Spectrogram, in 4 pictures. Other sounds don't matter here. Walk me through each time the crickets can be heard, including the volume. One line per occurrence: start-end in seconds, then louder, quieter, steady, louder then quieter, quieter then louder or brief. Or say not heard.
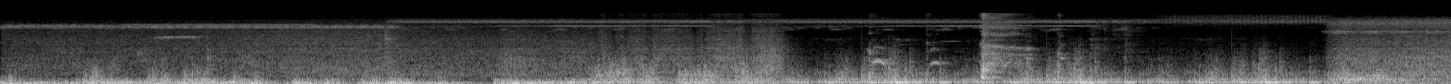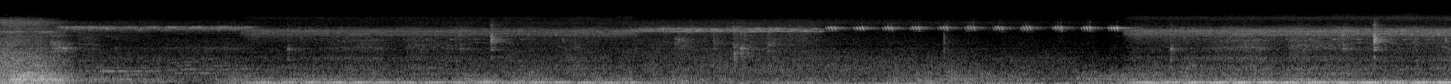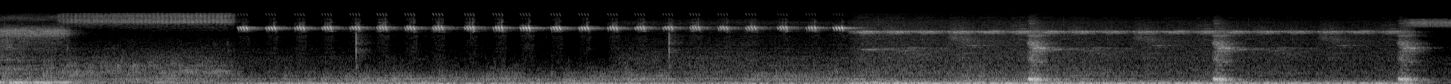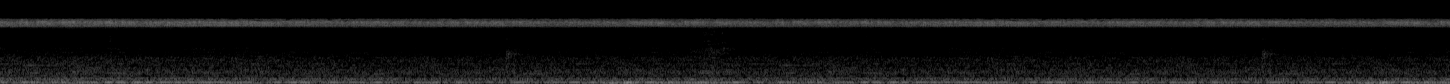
0.0-57.9 louder then quieter.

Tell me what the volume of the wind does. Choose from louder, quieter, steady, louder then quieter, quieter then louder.
quieter.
